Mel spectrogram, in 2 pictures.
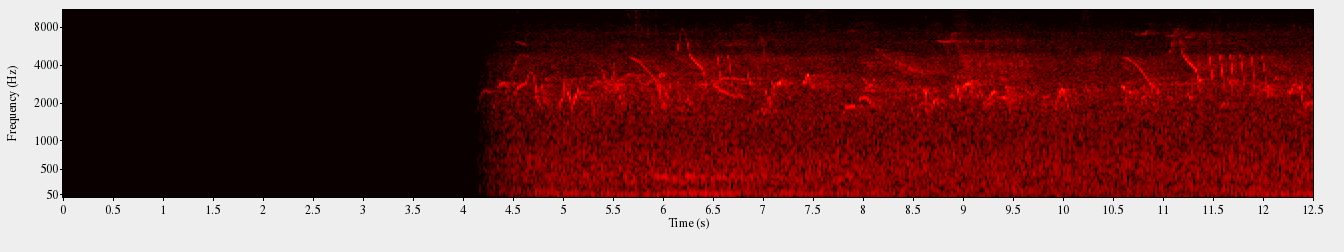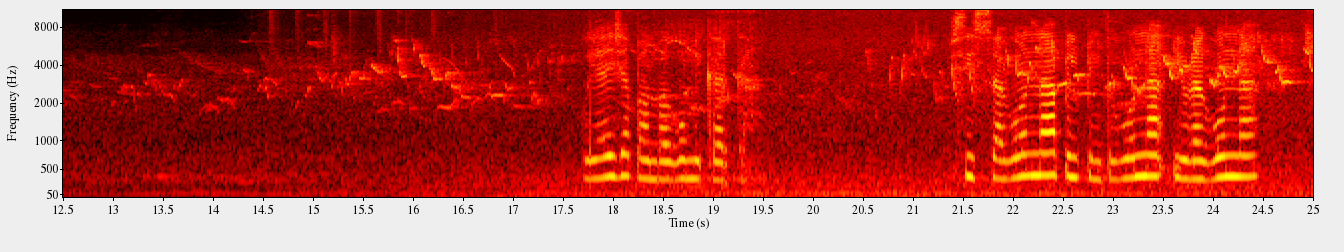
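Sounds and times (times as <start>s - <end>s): faint steady hiss: 4.2s - 25.0s
birds chirping and calling: 12.4s - 25.0s.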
